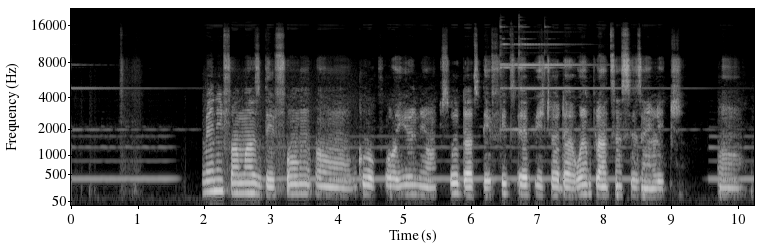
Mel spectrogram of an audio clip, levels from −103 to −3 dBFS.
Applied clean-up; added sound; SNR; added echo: none; Door / Bell + Wind instrument, woodwind instrument; 17 dB; none.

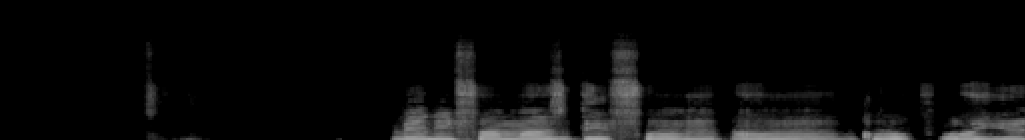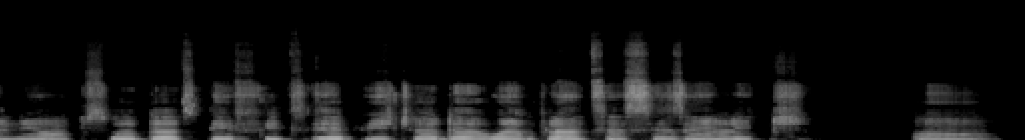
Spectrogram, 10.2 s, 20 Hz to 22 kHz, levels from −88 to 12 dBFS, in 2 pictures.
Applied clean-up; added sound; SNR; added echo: neural mask model Resemble Enhance denoiser.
